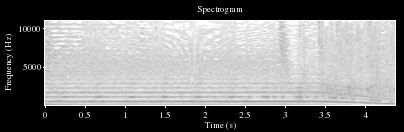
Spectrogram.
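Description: Synthpop ending on one long held synthesizer note over a low bass drone. The note slides down in pitch near the end as the song finishes.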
